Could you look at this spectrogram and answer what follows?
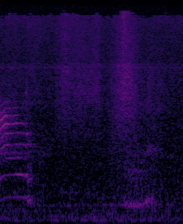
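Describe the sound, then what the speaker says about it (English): A single soft cat meow, quiet and close, followed by a faint second mewing sound in a hushed room. "I don't know if you guys can hear that meow"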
